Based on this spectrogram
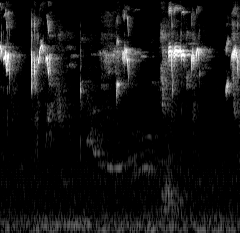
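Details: Lure-bird blue-crowned hanging parrot, captured as a master recording for training other birds, giving sharp, piercing high chirps and thin squeaky notes in three or four quick bursts with brief pauses.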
